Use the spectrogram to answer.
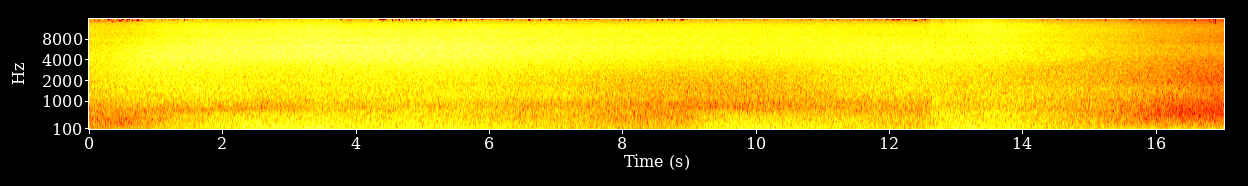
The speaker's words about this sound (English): I'd like to share with you the sound of the most musical beach in the world to my ears.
